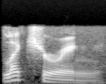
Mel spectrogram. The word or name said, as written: lecturing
